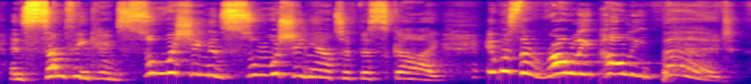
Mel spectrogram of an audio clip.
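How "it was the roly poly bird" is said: ordinary delivery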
